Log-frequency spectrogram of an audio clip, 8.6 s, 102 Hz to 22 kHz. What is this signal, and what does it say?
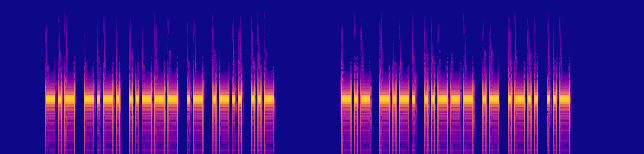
Morse code, heard as a keyed tone, about 28 wpm, 700 Hz. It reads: KC2ALU KC2ALU
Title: USA Call Signs - 6 Characters - Repeated 2x - 28wpm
